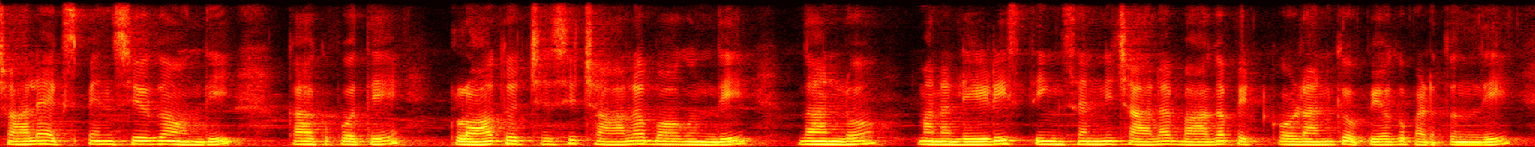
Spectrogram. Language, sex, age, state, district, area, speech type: Telugu, female, 45-60, Andhra Pradesh, N T Rama Rao, rural, spontaneous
